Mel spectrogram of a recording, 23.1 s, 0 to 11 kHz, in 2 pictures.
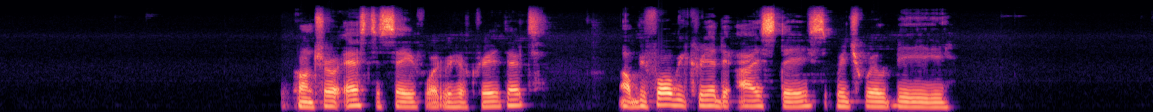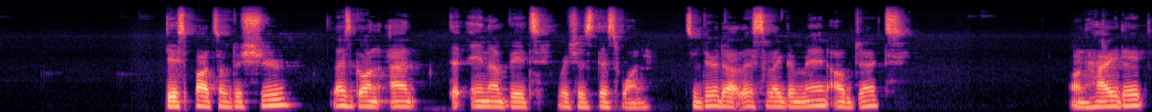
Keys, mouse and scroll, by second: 1.4-5.5 middle drag, 2.7 ctrl+alt+z, 3.2 ctrl+s, 5.8 shift+middle click, 6.0 KP_1, 6.7 click, 7.8 Tab, 9.9 click, 11.3 click, 12.7 click, 13.2-19.1 middle drag, 19.1 click, 19.3-21.1 middle drag, 21.2 click.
